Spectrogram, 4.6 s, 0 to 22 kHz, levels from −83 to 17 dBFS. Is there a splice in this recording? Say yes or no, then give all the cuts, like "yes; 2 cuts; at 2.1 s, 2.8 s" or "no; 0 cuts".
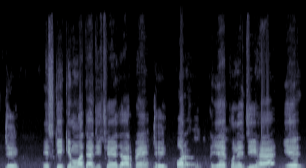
no; 0 cuts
